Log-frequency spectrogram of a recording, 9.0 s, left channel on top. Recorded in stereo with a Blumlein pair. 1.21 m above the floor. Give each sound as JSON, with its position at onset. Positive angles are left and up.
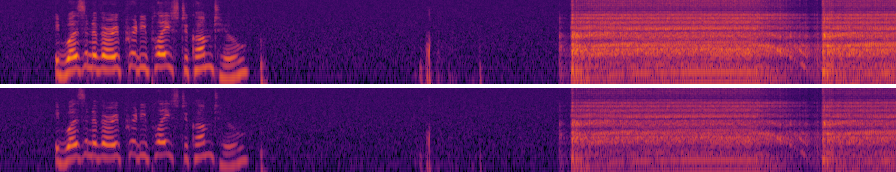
{"t": 0.6, "sound": "a woman speaking", "azimuth_deg": 70}
{"t": 2.6, "sound": "a thud", "azimuth_deg": 25}
{"t": 5.6, "sound": "a blender", "azimuth_deg": 20}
